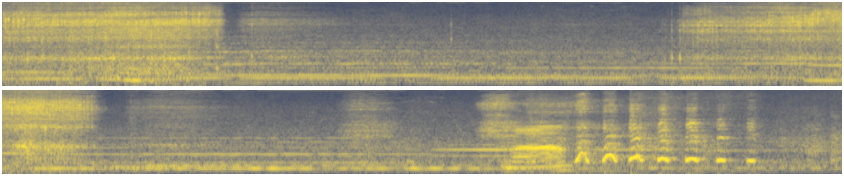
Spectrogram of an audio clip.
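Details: Noisy snoring breaths during sleep in the early morning hours, heard beneath background music; snoring.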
